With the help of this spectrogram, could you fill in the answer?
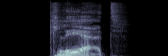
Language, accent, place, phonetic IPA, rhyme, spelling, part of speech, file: German, Germany, Berlin, [klɛːɐ̯t], -ɛːɐ̯t, klärt, verb, De-klärt.ogg
- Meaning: inflection of klären: 1. third-person singular present 2. second-person plural present 3. plural imperative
